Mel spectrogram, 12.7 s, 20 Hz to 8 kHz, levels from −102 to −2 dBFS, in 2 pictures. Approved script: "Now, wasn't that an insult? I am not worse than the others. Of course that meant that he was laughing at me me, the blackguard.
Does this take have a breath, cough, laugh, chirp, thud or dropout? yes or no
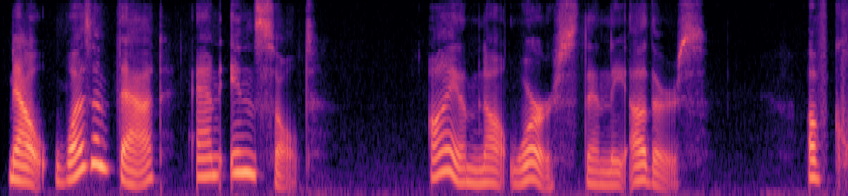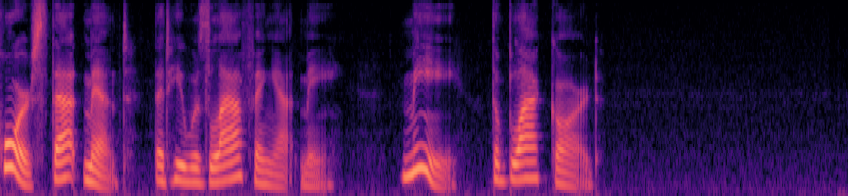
no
